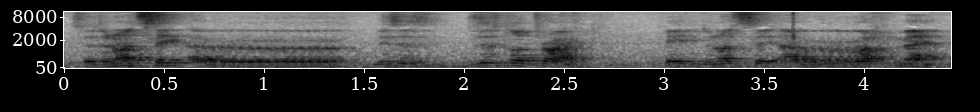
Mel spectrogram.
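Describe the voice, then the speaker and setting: A man's voice: mid-range voice, level tone, moderate pace. A man from Egypt teaching Quran recitation to a class, patiently modeling each sound and having students repeat it. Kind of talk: classroom lesson with call-and-response drills. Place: lecture classroom. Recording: roomy classroom, mic far off, noisy.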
